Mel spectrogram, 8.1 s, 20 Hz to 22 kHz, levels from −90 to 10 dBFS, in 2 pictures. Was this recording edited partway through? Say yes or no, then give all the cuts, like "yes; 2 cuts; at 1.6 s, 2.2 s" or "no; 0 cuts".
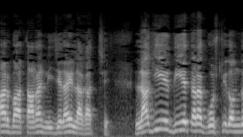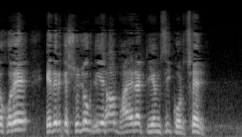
yes; 1 cut; at 6.0 s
